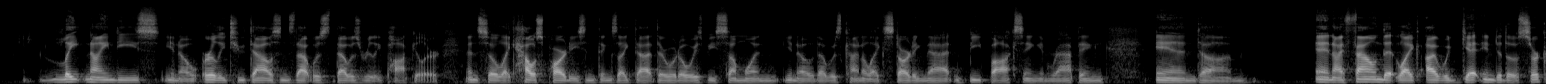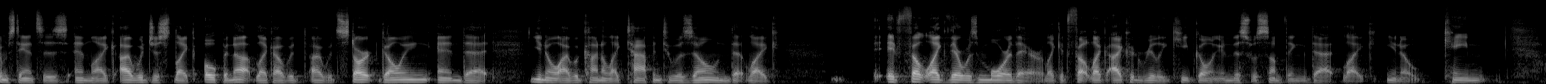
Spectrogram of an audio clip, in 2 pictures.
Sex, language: male, Dutch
